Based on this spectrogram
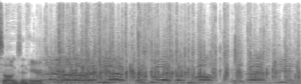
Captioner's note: team chants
